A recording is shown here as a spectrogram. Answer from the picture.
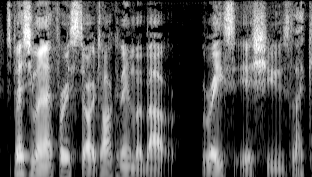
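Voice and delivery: ordinary talk

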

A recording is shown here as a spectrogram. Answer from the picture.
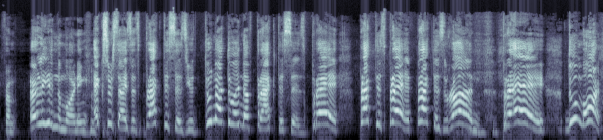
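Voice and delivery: builds to high, loud commands; hammed-up boot-camp guru in put-on accent; demanding spiritual drill leader. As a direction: bark mock orders, rising in pitch and force. Parodies drill leader in group accent.

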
